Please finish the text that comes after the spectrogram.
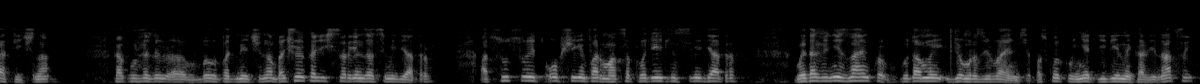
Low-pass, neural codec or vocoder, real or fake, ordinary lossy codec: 5.4 kHz; codec, 16 kHz, 4 kbps, FreqCodec, smaller model; fake; none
